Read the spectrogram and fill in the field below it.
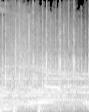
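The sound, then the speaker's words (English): A church audience claps together in a dense, steady wash of handclaps, with individual sharp claps poking through at a regular rhythm. The clapping sounds full and reverberant, with faint voices mixed underneath. “Come on, let's clap together.”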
